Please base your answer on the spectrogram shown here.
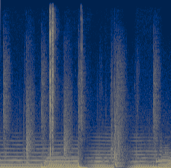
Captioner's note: camera shutter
